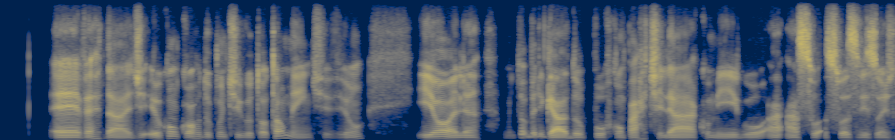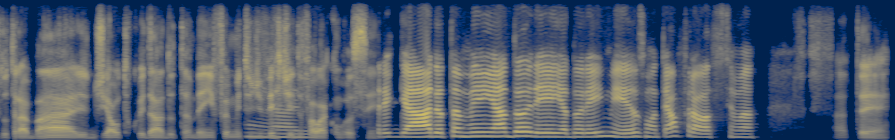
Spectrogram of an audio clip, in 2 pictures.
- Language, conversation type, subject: Portuguese, podcast, Como você equilibra trabalho e autocuidado?
- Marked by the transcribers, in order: other noise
